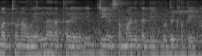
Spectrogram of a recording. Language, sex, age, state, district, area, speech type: Kannada, male, 18-30, Karnataka, Kolar, rural, spontaneous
